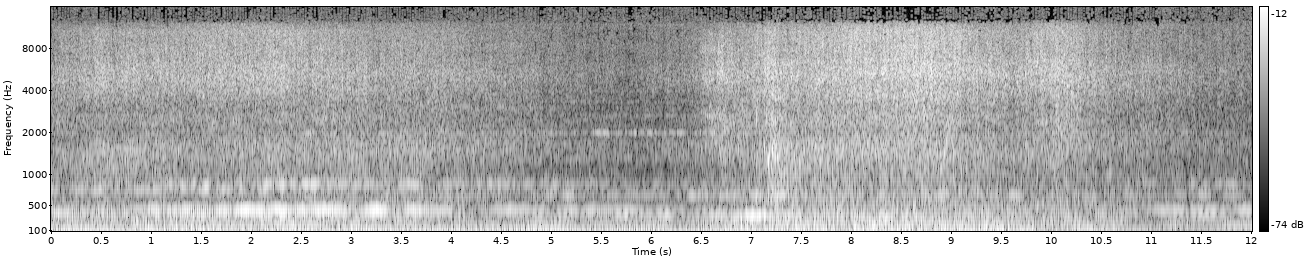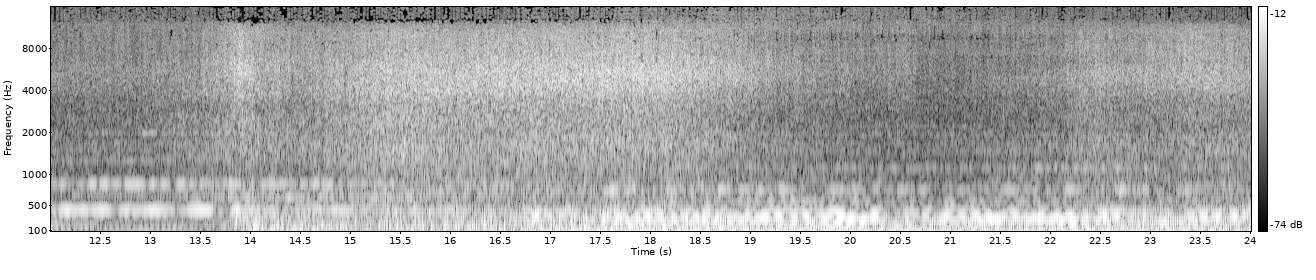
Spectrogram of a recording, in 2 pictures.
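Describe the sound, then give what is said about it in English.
Ocean waves wash onto a beach in a continuous soft hiss, with a couple of gentle surges as the water rolls in. “As each wave continues to wash onto the beach,”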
